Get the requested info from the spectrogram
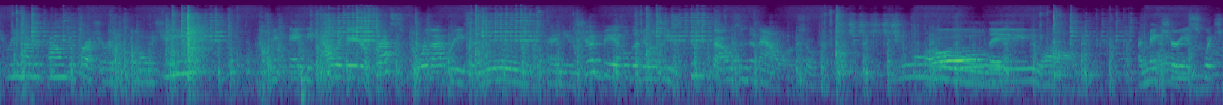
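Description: Foot-treadle platen printing press running, its metal linkage and platen clanking with a ringing clatter about every two seconds as each impression is made. Voices go on underneath.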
